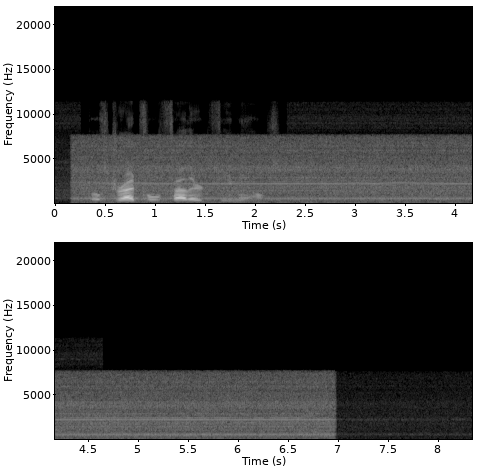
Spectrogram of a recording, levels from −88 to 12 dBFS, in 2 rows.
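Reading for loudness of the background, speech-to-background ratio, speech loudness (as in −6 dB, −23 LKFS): −33.5 LKFS, 13.5 dB, −20.0 LKFS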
